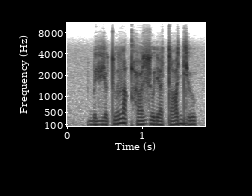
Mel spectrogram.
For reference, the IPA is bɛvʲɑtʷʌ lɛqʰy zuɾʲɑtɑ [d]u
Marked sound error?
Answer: yes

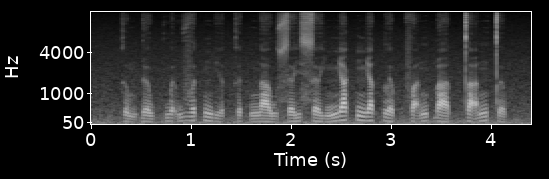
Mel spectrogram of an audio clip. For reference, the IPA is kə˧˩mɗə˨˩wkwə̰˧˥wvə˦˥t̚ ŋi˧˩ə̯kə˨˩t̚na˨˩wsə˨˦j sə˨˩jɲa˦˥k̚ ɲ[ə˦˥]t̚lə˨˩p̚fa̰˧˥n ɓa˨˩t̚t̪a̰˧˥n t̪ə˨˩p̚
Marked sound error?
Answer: yes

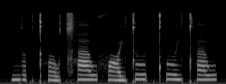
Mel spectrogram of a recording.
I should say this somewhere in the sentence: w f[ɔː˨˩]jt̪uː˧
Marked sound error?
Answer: no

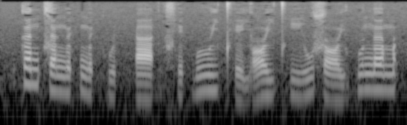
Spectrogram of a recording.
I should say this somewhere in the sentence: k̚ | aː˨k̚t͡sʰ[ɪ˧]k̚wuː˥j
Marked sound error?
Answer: yes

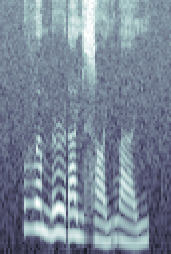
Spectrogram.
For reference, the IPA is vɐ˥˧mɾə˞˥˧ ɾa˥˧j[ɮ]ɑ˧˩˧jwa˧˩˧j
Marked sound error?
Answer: no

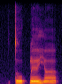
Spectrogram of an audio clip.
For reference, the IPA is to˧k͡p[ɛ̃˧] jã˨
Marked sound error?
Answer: no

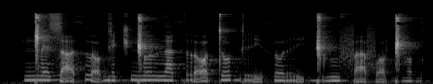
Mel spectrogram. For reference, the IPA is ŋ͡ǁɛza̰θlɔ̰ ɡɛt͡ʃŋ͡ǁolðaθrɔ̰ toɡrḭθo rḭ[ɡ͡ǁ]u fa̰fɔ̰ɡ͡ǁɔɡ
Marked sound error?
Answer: no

